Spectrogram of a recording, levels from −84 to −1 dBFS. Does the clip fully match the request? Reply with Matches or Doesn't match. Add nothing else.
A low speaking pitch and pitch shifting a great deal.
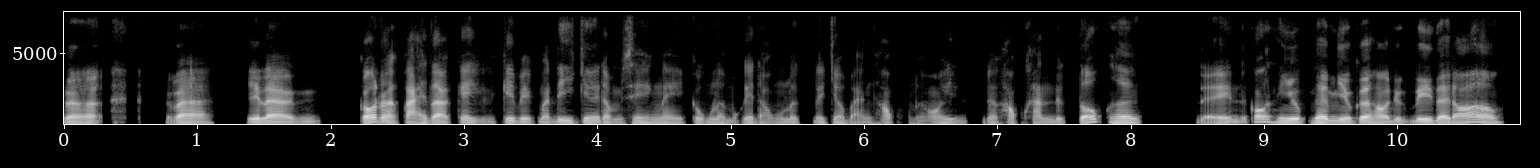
Matches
